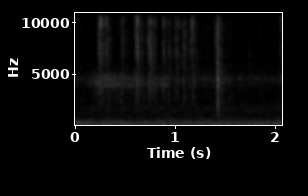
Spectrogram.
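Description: Quiet, steady low room hum with a few faint soft clicks, and one sharper click about one and a half seconds in.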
